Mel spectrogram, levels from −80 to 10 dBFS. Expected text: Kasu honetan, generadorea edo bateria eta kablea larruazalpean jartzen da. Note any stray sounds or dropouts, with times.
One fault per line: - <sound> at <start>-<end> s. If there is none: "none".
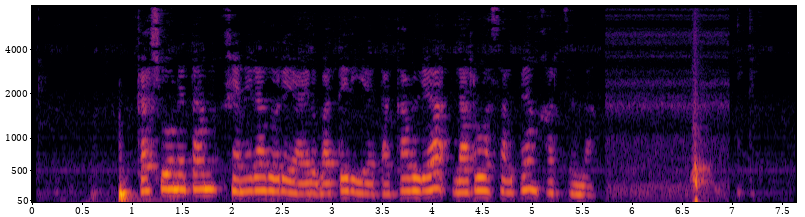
- whoosh at 6.6-6.8 s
